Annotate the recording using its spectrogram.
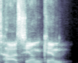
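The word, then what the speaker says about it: Ha-seong Kim: It's like Ha Sway Kim, I think. Back you fact check that. – I think it's Ha Seong Kim.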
